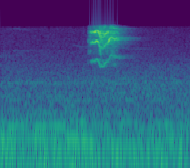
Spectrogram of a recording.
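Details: Female double-collared seedeater giving one short, high, slightly buzzy call meant to stimulate males; faint low hum in the background.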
